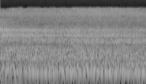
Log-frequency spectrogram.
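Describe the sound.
Steady, low engine rumble from a truck, a dense continuous drone with no clear breaks and no talk over it.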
